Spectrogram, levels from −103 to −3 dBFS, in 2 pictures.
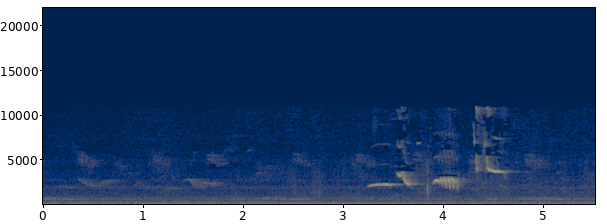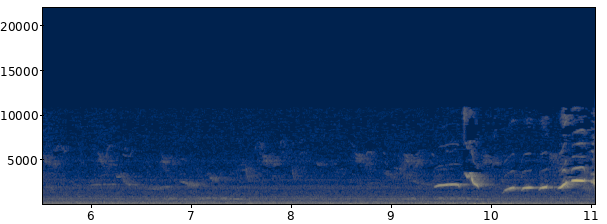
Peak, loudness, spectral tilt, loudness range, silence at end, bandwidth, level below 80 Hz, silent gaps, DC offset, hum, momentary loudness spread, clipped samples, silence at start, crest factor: -28 dBFS; -43 LUFS; -3 dB/octave; 16 LU; 0 s; 11.5 kHz; -64 dBFS; none; under 0.1%; none; 21 LU; under 0.1%; 0 s; 22 dB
